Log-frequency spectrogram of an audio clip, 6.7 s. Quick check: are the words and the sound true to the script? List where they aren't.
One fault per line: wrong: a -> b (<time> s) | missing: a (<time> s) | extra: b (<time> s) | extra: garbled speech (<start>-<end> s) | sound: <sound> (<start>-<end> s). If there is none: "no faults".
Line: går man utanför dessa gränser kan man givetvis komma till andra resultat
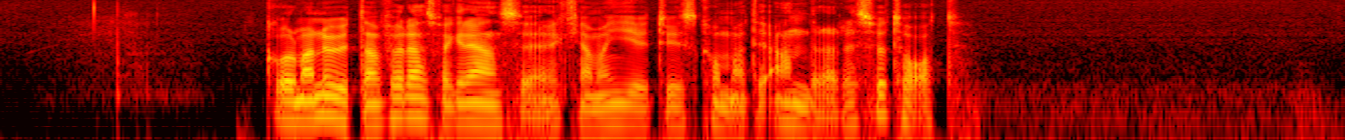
no faults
